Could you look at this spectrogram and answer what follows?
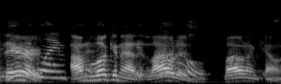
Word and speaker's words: Loudoun County: The most disturbing thing that I heard from everything you just said was the fact that you pronounced it London County when it's Loudoun County.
